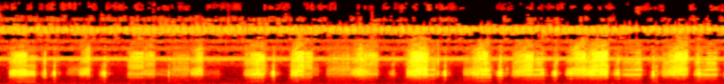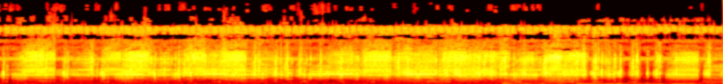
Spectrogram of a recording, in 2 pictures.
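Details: Frog chorus by the waterside in wetlands, many overlapping raspy croaks repeated rapidly with a steady high insect-like whine running underneath throughout.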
